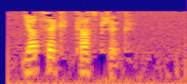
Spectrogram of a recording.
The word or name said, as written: Kasprzyk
